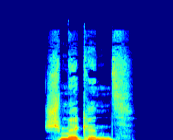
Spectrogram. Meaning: genitive of Schmecken
- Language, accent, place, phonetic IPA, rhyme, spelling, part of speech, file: German, Germany, Berlin, [ˈʃmɛkn̩s], -ɛkn̩s, Schmeckens, noun, De-Schmeckens.ogg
